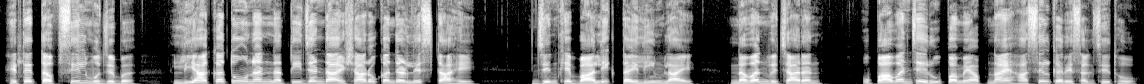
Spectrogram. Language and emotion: Sindhi, neutral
